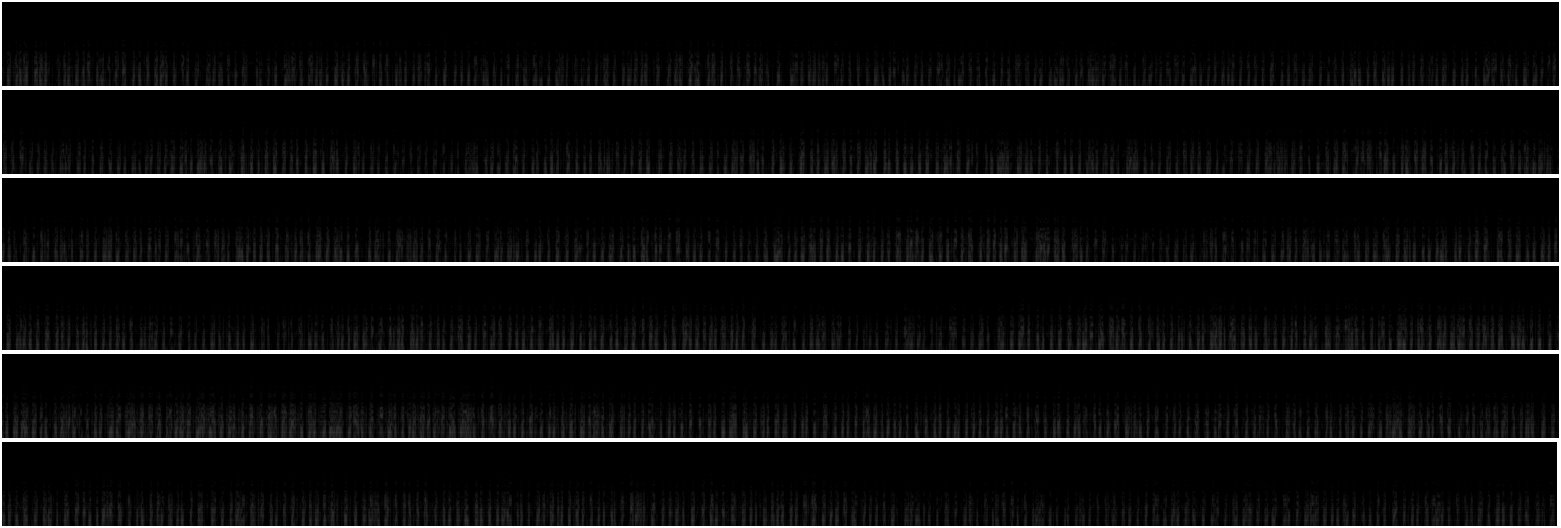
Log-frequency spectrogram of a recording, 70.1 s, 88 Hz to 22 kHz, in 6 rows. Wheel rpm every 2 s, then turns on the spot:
230, 230, 230, 230, 230, 230, 180, 160, 180, 220, 230, 230, 230, 230, 220, 220, 220, 220, 230, 230, 230, 230, 230, 200, 160, 160, 210, 230, 230, 230, 220, 230, 230, 220, 230.
none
